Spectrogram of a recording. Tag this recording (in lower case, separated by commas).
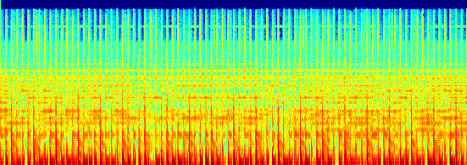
music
